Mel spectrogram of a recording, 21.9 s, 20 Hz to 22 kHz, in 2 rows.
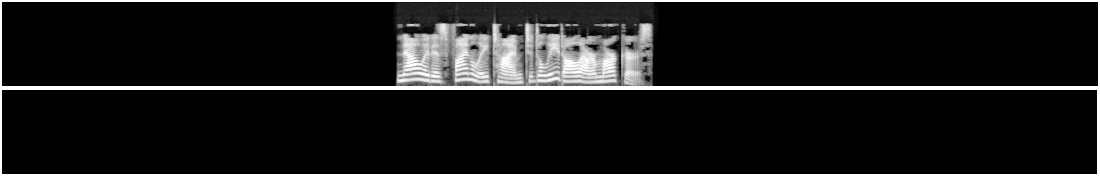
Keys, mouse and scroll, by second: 2.5 Tab, 2.9 a, 3.5-5.5 middle drag, 5.5 click, 6.5-6.9 shift+drag, 6.9-8.0 shift+middle drag, 8.0 KP_7, 8.6-8.9 scroll up 1, 9.4 shift+click, 11.2 shift+click, 12.5 shift+click, 13.6 shift+click, 14.5 shift+click, 15.4 shift+click, 16.3 shift+click, 17.0 shift+click, 17.7 shift+click, 18.1-19.4 shift+middle drag, 19.4 shift+click, 20.3 shift+click, 21.2 ctrl+z, 21.8 shift+click.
